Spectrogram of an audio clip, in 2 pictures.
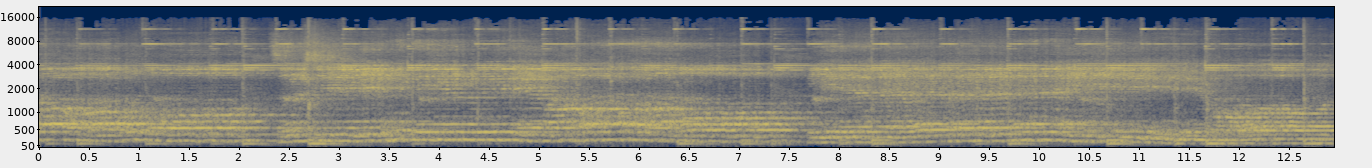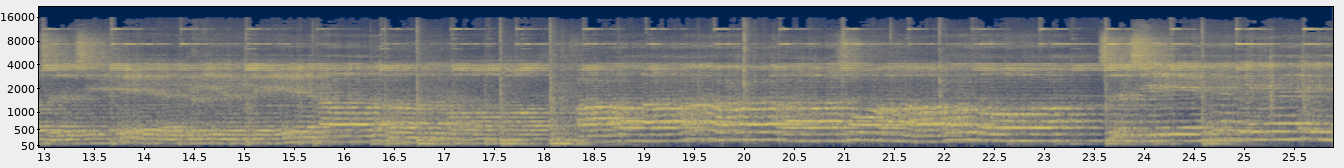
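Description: A group chanting a Buddhist liturgical melody in unison, in long held notes that step slowly from pitch to pitch. A steady beat of drum strikes keeps time under the voices.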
